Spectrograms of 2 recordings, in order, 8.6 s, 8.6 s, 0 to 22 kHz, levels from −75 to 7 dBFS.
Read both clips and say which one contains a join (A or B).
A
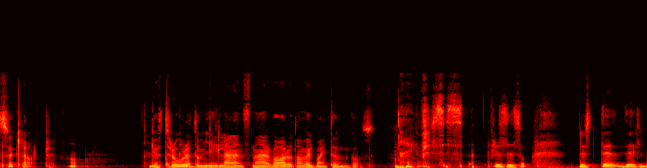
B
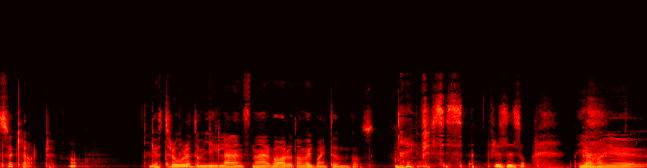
B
